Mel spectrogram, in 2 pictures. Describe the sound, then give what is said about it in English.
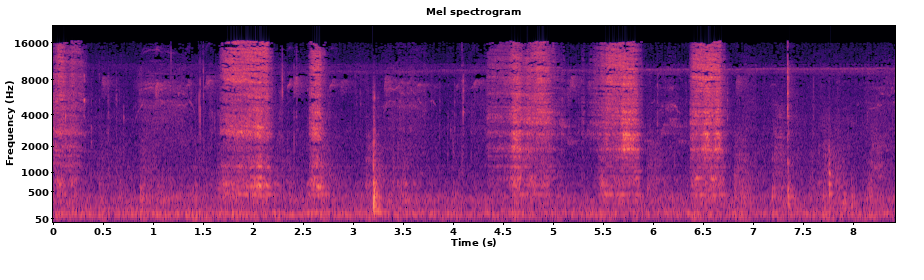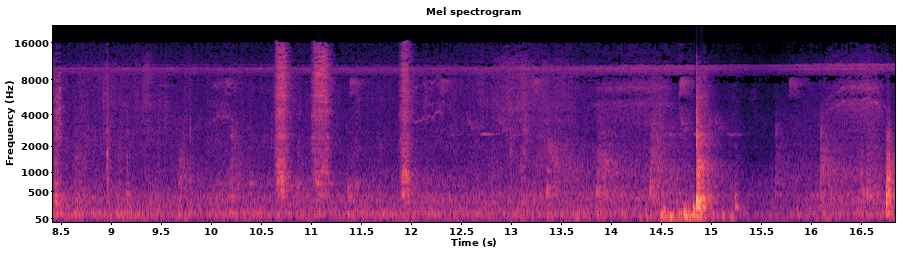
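An old toothbrush scrubs grime in short, raspy bursts, bright bristly strokes coming in irregular clusters with brief pauses between, over a low steady background hum. No one speaks. “Okay, take the toothbrush and rub again.”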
